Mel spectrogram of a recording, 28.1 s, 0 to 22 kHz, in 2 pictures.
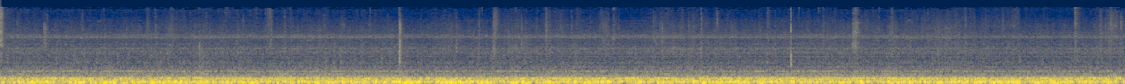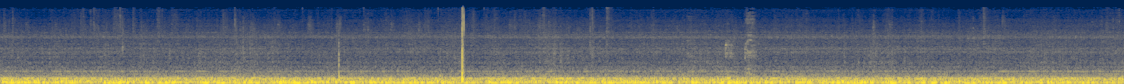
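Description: Steady cabin rumble of an Airbus A321-200 taxiing, heard from inside the cabin: the engines at low taxi thrust and the airframe rumbling over the taxiway, with a faint steady hum above the rumble.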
